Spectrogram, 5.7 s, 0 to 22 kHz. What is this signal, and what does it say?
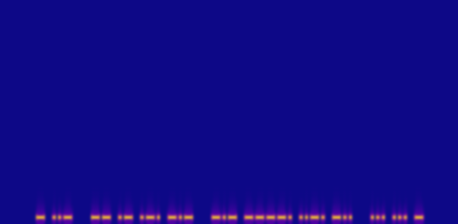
Morse code, heard as a keyed tone, about 36 wpm, 700 Hz. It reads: TU MARK K9FD SST
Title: K1USN SST QSO Practice - 35wpm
